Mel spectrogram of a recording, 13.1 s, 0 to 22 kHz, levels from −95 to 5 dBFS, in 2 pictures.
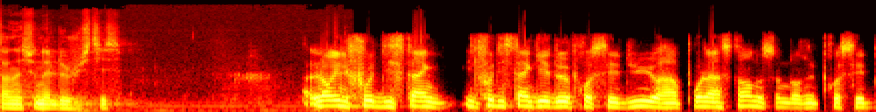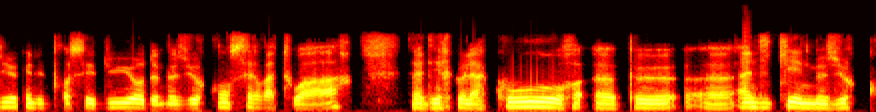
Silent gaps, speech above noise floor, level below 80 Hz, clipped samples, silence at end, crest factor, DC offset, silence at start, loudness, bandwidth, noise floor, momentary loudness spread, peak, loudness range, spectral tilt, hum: none; 33 dB; -48 dBFS; under 0.1%; 0 s; 14 dB; under 0.1%; 0 s; -14 LUFS; 12 kHz; -47 dBFS; 8 LU; 0 dBFS; 3 LU; -6 dB/octave; none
